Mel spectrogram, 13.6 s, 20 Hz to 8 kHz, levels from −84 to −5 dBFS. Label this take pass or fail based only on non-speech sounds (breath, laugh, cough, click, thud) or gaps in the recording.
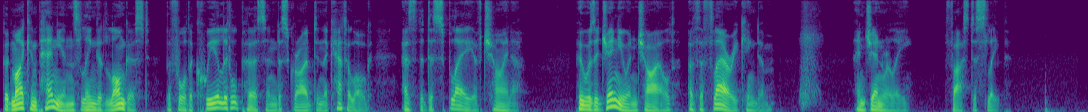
fail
